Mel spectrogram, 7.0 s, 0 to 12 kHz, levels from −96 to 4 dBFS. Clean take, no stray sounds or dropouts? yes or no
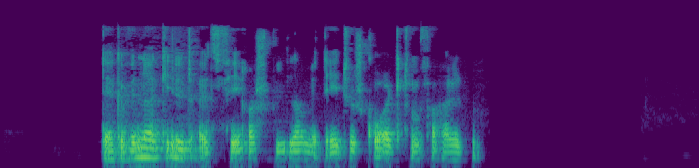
yes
